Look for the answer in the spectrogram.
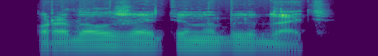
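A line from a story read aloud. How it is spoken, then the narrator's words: Plain. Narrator (Russian): сказал он наконец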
